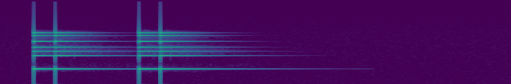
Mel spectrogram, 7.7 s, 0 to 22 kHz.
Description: Ship's bell, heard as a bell. 4. Four half-hours of the watch have passed.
